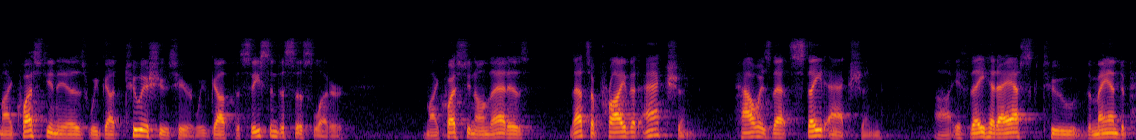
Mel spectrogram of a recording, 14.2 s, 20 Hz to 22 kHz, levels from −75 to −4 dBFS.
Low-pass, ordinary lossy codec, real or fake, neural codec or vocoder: 7.2 kHz; Opus, 64 kbps; real; none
